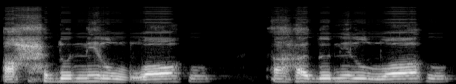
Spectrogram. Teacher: نون پہ جو زیر دیتے اس کو عارضی زیر رہتا ہو، پرماننٹ زیر نہیں ہے، وہ پکا زیر نہیں ہے، وہ اوریجنل زیر نہیں ہے، وہ اصلی زیر نہیں ہے، وہ عارضی زیر ہے. عارضی زیر لام کو پتلا نہیں کر سکتا، لام جلالہ موٹا رہیں گا، کیوں، وہ جو زیر ہے عارضی ہے.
